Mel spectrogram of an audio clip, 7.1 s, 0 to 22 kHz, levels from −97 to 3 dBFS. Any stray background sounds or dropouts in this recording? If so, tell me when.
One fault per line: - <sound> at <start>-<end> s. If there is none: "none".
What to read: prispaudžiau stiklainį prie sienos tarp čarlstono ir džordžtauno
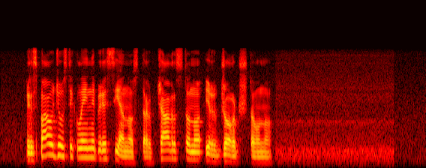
none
